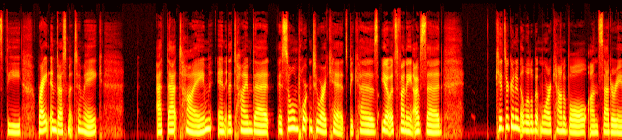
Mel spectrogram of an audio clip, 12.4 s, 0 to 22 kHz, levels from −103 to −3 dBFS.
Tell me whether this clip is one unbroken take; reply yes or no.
no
